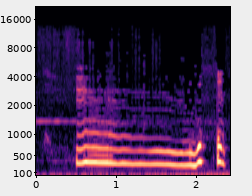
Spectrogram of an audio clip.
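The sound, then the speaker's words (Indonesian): A voice imitates a dog's howl: one long, steady, drawn-out tone lasting about one and a half seconds that bends upward at the end, then a brief second yelp. “pokoknya longlongan anjing itu nggak biasa biasanya anjingnya cuma guguk guguk guguk malam itu nggak tahu tiba-tiba itu suasana itu nggak enak suasana sunyi sepi antara jam setengah 12 itu anjing itu gonggongnya seperti itu semua saut-sautan”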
